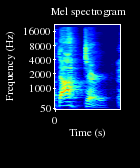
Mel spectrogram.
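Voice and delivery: calling up. Retold or imitated. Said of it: "he shouts up".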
